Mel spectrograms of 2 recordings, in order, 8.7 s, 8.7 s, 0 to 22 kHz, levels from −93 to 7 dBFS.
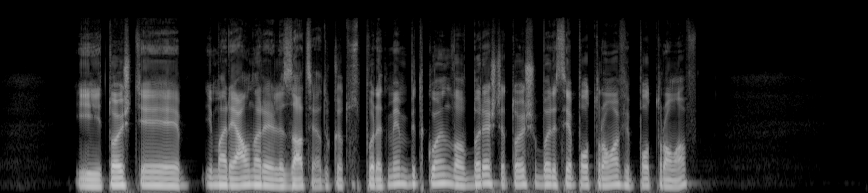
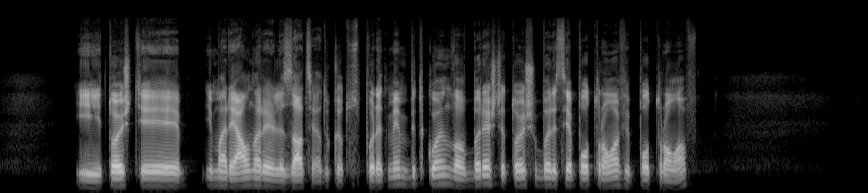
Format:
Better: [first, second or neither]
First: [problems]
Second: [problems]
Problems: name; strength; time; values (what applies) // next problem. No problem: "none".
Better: first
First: none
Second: thin; very; fading below 300 Hz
